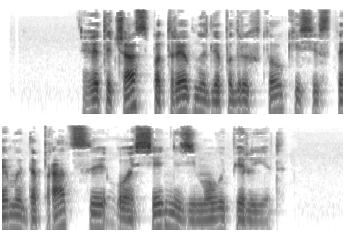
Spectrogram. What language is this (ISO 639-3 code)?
bel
